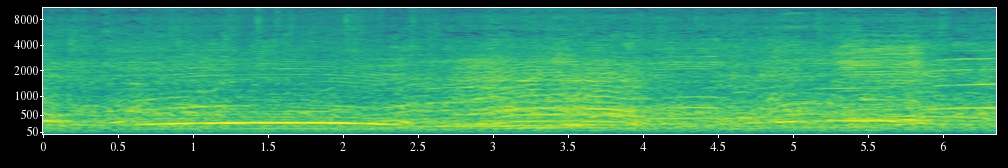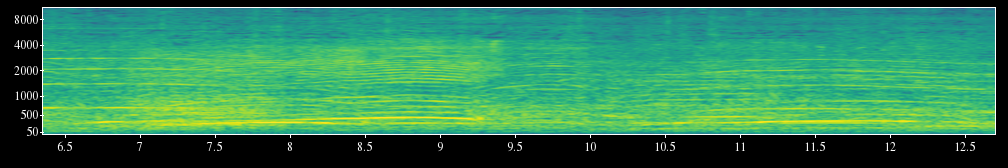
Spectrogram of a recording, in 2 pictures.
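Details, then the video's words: Many farm cows being herded back to the barn after grazing in a village moo back and forth, their long, droning calls overlapping almost continuously. "Cow video, listen to the sound of cows calling each other"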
